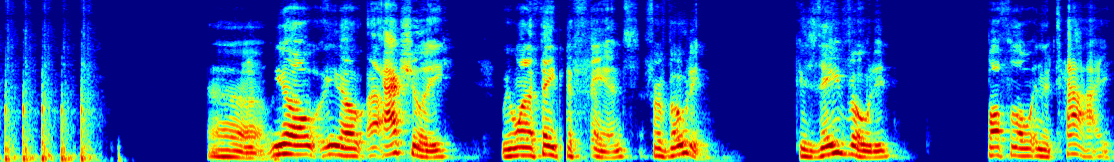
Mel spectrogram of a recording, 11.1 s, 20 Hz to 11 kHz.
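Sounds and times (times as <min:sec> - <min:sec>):
knocking on wood: 0:00.0 - 0:01.2
speech: 0:02.1 - 0:07.2, 0:08.0 - 0:09.0, 0:09.9 - 0:11.1.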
